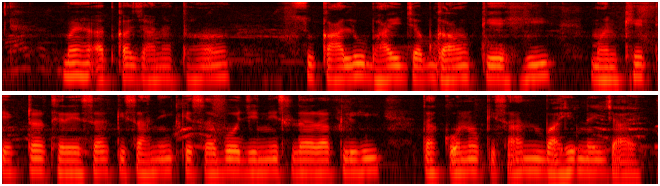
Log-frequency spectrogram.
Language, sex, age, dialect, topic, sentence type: Chhattisgarhi, male, 18-24, Western/Budati/Khatahi, banking, statement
